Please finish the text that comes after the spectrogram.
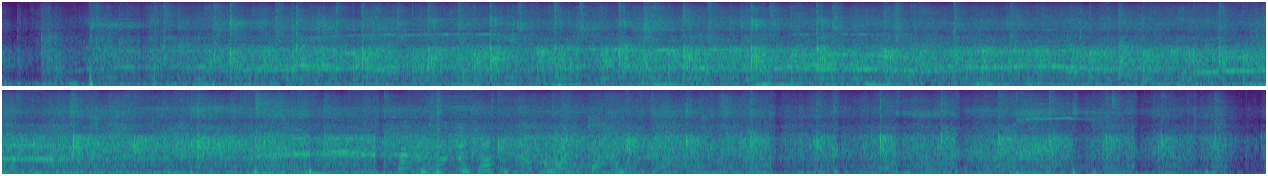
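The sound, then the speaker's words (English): Sustained applause from an audience as this year's award winners are brought out, a dense, steady wash of many hands clapping for about twelve seconds, with a few faint cheers and whoops rising above it before it begins to thin out. “And now before we get them on the microphone, thank you for your applause.”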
